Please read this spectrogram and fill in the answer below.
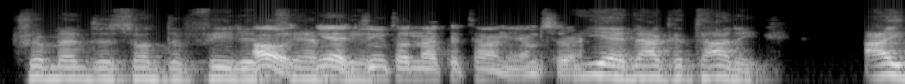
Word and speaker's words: Nakatani: fight in Japan to fight how do you pronounce his name? NJ? No, to fight the Japanese tremendous undefeated Oh, yeah, champion. Junto Nakatani.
